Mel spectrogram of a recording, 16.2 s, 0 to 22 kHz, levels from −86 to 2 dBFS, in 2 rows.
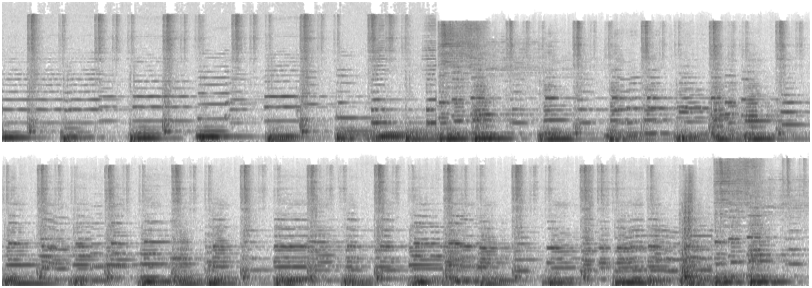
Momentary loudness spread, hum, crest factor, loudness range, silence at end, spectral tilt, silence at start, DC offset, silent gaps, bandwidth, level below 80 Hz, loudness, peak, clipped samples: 7 LU; none; 16 dB; 2 LU; 0 s; -5 dB/octave; 0 s; under 0.1%; none; over 20 kHz; -28 dBFS; -25 LUFS; -8 dBFS; under 0.1%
